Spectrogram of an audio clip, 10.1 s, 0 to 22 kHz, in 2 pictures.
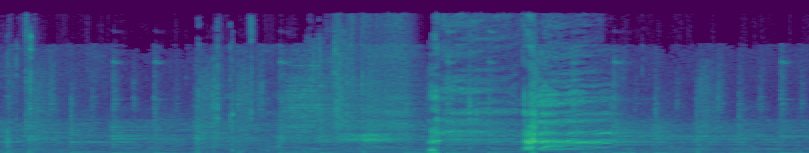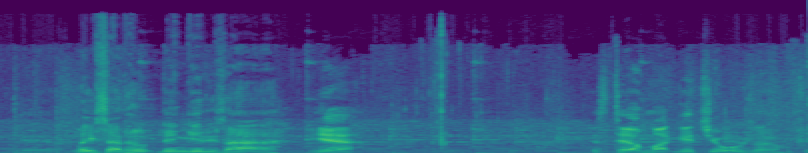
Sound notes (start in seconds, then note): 2.2 laughs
